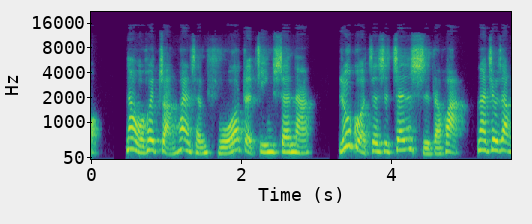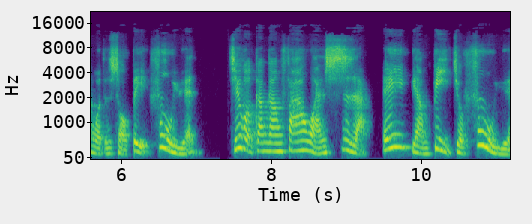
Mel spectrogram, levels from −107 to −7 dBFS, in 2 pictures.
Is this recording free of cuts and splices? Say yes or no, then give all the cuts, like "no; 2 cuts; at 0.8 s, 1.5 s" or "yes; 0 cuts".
yes; 0 cuts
